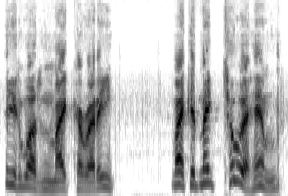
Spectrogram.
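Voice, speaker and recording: A man's voice: sits high, animated, moderate pace, bright, forceful tone, no room sound, soft background music, low-quality recording. An actor playing a brusque, folksy state policeman in an old-time radio drama.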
